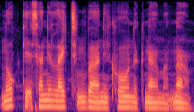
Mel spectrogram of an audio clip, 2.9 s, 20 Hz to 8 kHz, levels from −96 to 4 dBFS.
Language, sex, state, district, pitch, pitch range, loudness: Garo, male, Meghalaya, South Garo Hills, 105 Hz, 100-115 Hz, -18 LUFS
